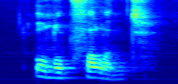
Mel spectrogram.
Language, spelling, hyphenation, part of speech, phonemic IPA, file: Dutch, onopvallend, on‧op‧val‧lend, adjective, /ˌɔn.ɔpˈfɑ.lənt/, Nl-onopvallend.ogg
- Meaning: inconspicuous, subtle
